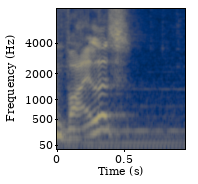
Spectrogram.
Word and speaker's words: Violet: What, is it meant to be Violet? Have I always been pronouncing it wrong? I've been calling her Velvet since she ended up coming into the goddamn streams. Is it meant to be Violet? Yes, okay, fine. I've been calling it.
